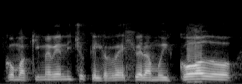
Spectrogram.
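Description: A man in his thirties from Veracruz with a Veracruz Mexican accent, chatting casually in a loud, slangy way and laughing often. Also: on the low side, flat delivery, fast, highs cut off. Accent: Veracruz Mexican Spanish. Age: 30s. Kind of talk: casual chat.

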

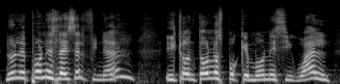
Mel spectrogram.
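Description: A man's voice: very high-pitched, moderate pace, dry recording, studio quality. A man with a Mexican Spanish accent, trading brash, profane, insistent banter in a casual chat among friends.

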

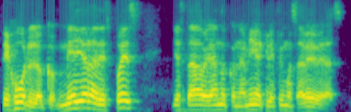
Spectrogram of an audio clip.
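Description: This podcast co-host, a young man, talks very fast in a mid-range, expressive voice while telling a meandering, slang-heavy story full of fillers during casual conversation. Sound quality is dull lo-fi.

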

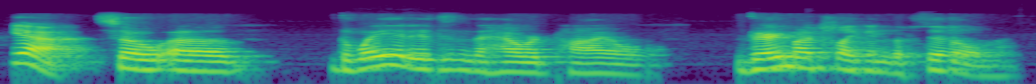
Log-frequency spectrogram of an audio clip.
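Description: A man's voice: a little high, lively intonation, moderate pace. Enthusiastic man on a dull recording. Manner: enthusiastic, restarts often. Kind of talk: casual chat and reading aloud. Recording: dull lo-fi audio.

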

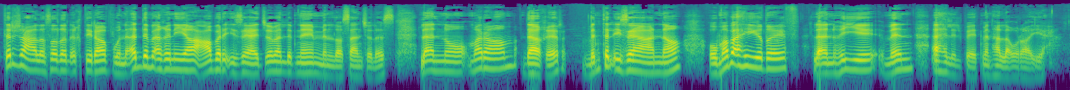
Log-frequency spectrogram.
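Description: Man, Lebanese accent, radio interviewer, fast talker, slightly high smooth voice, dry sound. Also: expressive, fairly bright tone, no echo. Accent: Lebanese Arabic. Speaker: radio host.

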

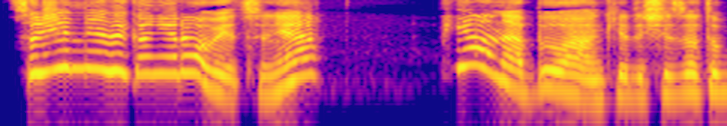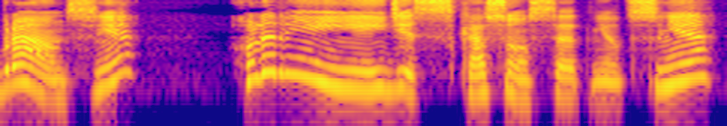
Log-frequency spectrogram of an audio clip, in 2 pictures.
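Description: A woman's voice: on the high side, big pitch swings, unhurried, no echo, studio quality, voice pushed up. A woman voicing a foul-mouthed, sarcastic young female space smuggler in a storybook reading. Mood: brash. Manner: cursing, sarcastic, tough.

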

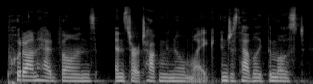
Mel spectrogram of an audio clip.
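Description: A woman entrepreneur chatting as a guest in a studio interview, talking fast and loose with plenty of "like" fillers. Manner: chatty, fillers of "like", lively pitch swings. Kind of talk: casual interview chat. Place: recording studio. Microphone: studio microphone.

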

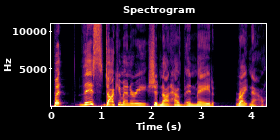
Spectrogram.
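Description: A woman's voice: mid-range voice, unhurried, dry recording, clean studio sound. A woman co-hosting a podcast, chatting casually with strong opinions and frequent laughs. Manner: opinionated, dramatic, laughs often. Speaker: podcast co-host. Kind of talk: casual chat.

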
